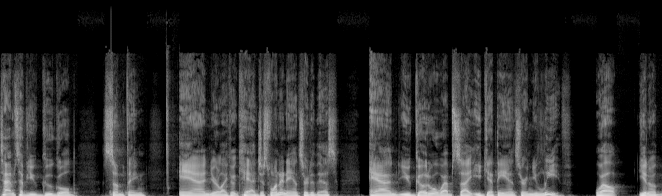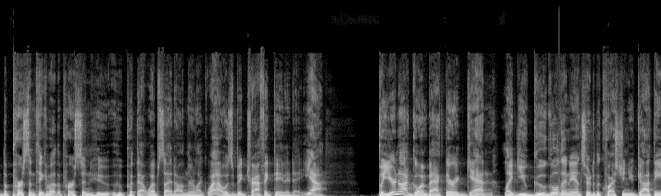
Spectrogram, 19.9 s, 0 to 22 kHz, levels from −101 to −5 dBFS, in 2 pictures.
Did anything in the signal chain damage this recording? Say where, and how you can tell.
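Yes. The driver or buffer stage failed to fill its output buffer in time twice, leaving blocks of digital silence in this speech at 1.66 s (5 ms, which fits a 256-sample buffer) and 18.3 s (16 ms). The signal drops straight to silence and back, so the first gap is heard as a tick and the second as a short hole.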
